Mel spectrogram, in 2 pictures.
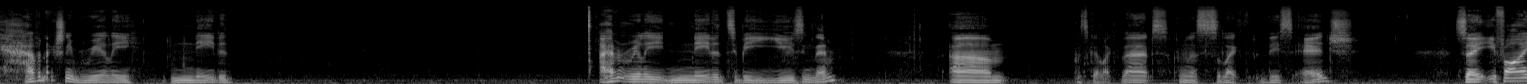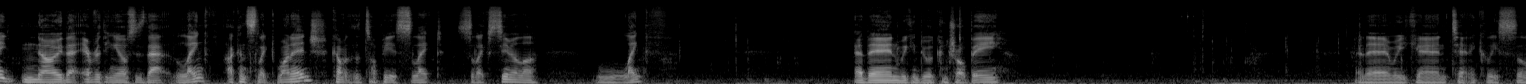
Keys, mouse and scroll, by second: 6.7 middle click, 7.1 shift+middle click, 8.6 e, 11.8 2, 12.3 click, 13.6 click, 14.8-16.6 shift+middle drag, 24.2 ctrl+b, 27.0 click, 27.6 3, 28.4 2, 29.2 alt+click, 30.2 alt+shift+click.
